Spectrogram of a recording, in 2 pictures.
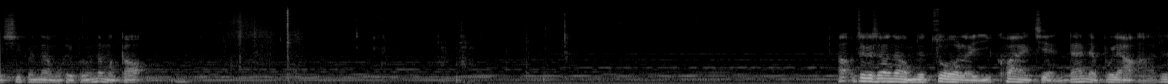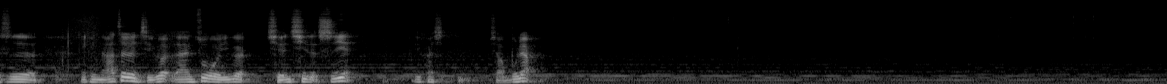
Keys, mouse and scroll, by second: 3.3 space, 3.4-5.0 scroll.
